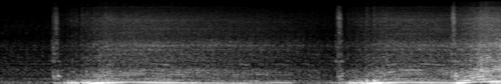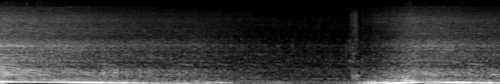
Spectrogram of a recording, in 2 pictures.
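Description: A car engine revved up three times in a row, its deep note lumpy and uneven from a misfire.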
